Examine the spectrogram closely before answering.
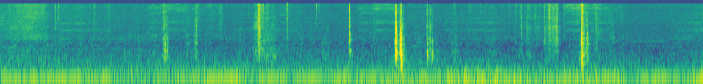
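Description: Cardboard retail box handled by hand as it is opened: a few short sharp taps and clicks from the box and its flap, the loudest about four seconds in, over a steady low rumble.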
